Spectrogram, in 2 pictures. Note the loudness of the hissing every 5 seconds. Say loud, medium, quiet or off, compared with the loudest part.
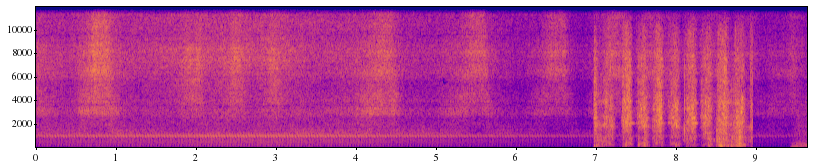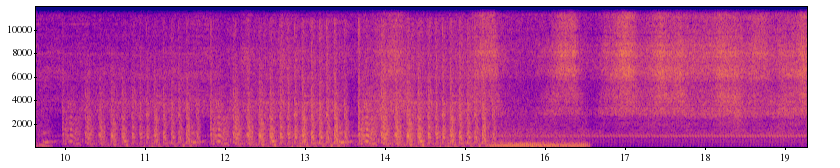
loud, medium, medium, loud.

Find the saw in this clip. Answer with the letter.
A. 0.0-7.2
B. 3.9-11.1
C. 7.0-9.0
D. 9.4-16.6
C.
